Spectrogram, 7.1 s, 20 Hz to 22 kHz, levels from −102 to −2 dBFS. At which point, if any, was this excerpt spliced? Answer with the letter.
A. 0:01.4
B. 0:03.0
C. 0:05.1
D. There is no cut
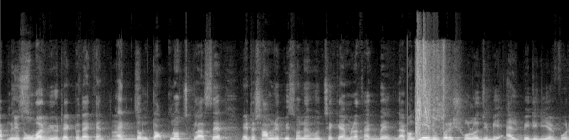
C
